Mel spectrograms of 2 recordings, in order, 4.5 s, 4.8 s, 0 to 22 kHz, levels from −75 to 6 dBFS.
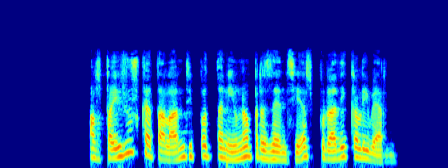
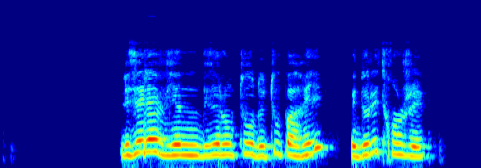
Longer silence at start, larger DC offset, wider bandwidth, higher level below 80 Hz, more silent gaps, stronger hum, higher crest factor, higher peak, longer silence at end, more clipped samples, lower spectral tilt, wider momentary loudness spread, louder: second, 0.9 s vs 1.2 s; neither; about the same, 7.8 kHz vs 7.8 kHz; first, -54 dBFS vs -62 dBFS; first, 3.15-3.19 s vs none; neither; about the same, 18 dB vs 16 dB; about the same, 0 dBFS vs -2 dBFS; about the same, 0.55 s vs 0.55 s; neither; second, -5.5 dB/octave vs -7 dB/octave; second, 5 LU vs 10 LU; about the same, -17 LUFS vs -18 LUFS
